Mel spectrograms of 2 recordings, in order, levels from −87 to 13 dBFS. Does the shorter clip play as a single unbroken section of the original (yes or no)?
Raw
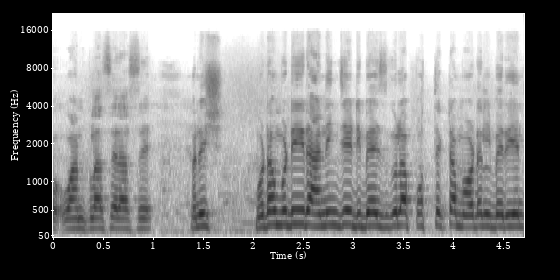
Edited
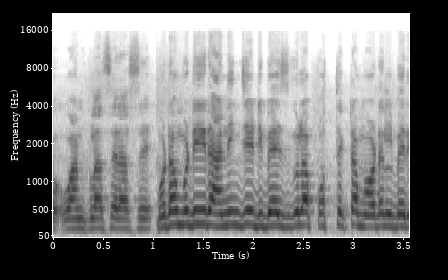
no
